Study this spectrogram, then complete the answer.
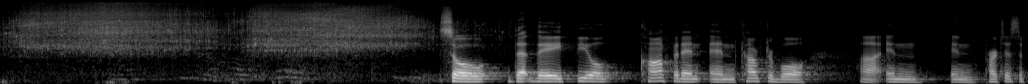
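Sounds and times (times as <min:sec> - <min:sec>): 
homemade rain stick being played: 0:00.0 - 0:05.4
speech: 0:04.5 - 0:10.2.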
